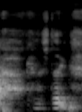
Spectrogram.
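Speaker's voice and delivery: breathy under-the-breath exasperation; whispered aside. Real, not acted. Preacher whispering in disbelief at the story. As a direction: mutter it to yourself, unvoiced. Aside after quoting wife.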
